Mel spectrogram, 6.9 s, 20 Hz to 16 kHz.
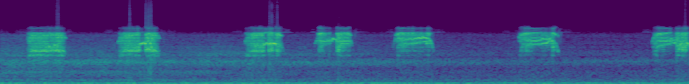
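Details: Female owl on a live nest camera at 1:30 AM on 31 December 2014, eating a rat after casting a pellet; seven short, harsh, hissing-raspy calls about a second apart over a steady low hum.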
